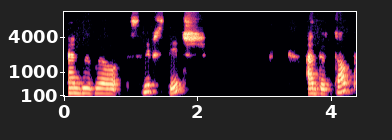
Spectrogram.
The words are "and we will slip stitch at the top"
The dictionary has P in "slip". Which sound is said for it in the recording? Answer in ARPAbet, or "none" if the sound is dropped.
P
